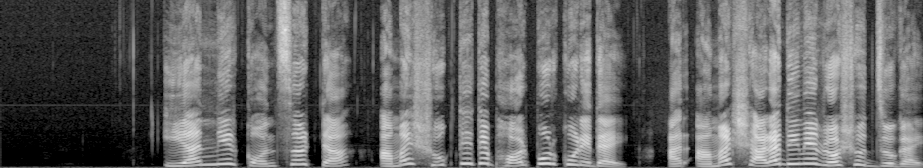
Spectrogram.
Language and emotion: Bengali, happy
